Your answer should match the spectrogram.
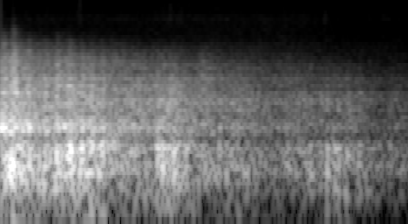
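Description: Thunder sound effect: a sudden clap, loudest at first, then a long roll that fades away steadily.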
